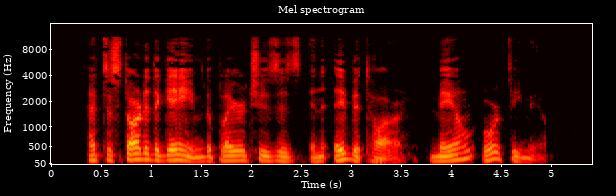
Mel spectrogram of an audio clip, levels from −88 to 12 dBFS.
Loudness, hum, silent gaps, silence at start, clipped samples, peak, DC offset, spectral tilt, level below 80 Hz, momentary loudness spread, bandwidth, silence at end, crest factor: -32 LUFS; none; none; 0.35 s; under 0.1%; -12 dBFS; under 0.1%; -5.5 dB/octave; -66 dBFS; 13 LU; 11.5 kHz; 0.5 s; 20 dB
